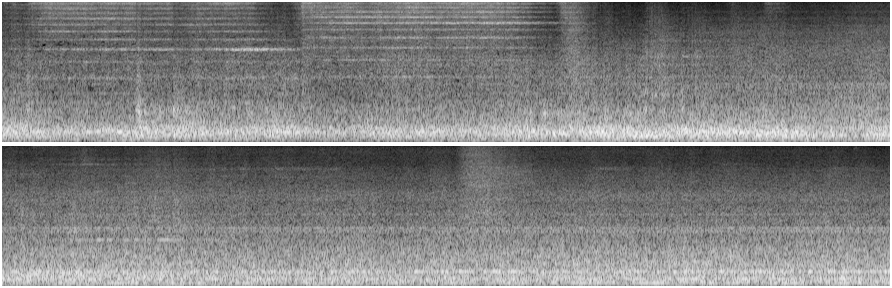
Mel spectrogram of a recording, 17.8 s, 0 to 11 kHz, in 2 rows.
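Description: Passenger train rolling slowly through station pointwork. High-pitched, multi-toned wheel squeal runs through the first five seconds or so, then a steady rumble with a low hum, and a short squeal again about 13 to 14 seconds in.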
